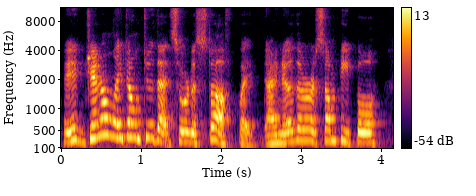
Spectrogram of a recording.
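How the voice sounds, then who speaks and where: A slightly high, somewhat bright voice at normal speed marks this woman from Pennsylvania. Hosting a livestream, she answers viewers in a Pennsylvania Dutch accent with a Southern twist, rambling and chatty, laughing often and self-correcting.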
